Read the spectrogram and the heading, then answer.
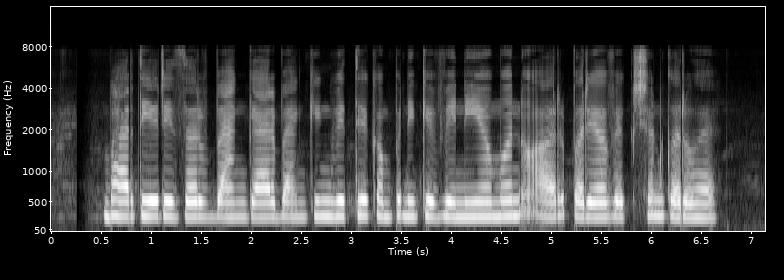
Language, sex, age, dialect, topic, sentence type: Magahi, male, 18-24, Southern, banking, statement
